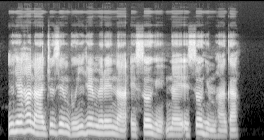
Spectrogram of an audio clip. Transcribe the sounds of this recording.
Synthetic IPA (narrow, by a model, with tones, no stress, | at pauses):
i˦ɦe˦ɦa˦na˨a˨d͡ʒʊ˦zi˦m̩˨bʊ˨i˦ɦe˦me˨ɾe˦na˨e˨so˦ɣi˨ne˨e˨so˦ɣi˨m̩˨ɦa˨ɡa˦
